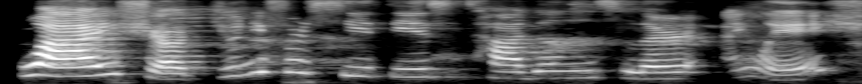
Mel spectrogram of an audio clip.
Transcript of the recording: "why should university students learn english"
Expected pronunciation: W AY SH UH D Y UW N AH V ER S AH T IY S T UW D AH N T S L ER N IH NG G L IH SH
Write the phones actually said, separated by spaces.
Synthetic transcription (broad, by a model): W AY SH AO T Y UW N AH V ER S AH T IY S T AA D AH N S L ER IH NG G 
